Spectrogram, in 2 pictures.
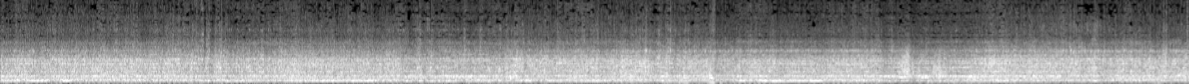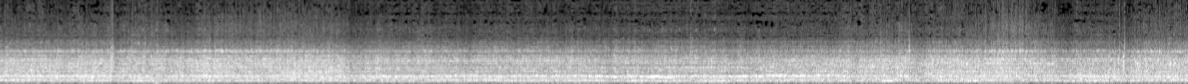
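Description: Sand rail dune buggy's engine running steadily as the buggy drives across and up the dunes, its note drifting slightly up and down with the throttle.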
